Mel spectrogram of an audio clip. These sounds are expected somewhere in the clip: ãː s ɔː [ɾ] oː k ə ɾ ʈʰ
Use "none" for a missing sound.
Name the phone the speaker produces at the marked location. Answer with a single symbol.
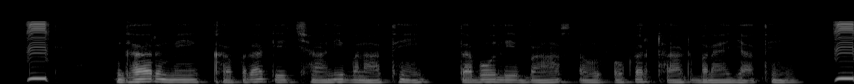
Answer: ɾ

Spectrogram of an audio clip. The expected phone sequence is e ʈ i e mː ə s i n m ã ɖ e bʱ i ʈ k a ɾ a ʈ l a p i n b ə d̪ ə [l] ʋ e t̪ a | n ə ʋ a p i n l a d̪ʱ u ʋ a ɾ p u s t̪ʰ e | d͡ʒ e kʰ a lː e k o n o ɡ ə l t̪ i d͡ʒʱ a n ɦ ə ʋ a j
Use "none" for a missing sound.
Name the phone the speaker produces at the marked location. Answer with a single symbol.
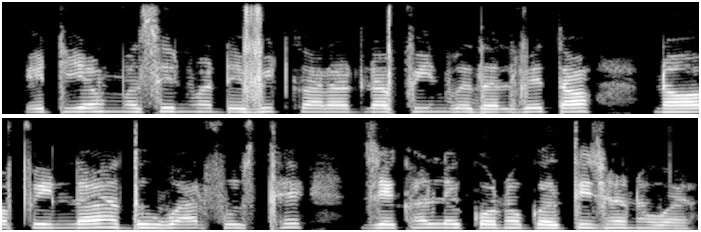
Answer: l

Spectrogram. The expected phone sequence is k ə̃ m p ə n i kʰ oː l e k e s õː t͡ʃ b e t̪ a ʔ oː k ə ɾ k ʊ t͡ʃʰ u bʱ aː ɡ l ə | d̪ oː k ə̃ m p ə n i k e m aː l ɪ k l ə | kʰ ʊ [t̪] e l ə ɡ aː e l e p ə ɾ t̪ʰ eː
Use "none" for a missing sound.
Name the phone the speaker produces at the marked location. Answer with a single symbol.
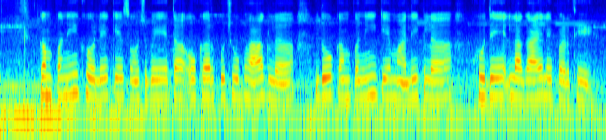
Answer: d̪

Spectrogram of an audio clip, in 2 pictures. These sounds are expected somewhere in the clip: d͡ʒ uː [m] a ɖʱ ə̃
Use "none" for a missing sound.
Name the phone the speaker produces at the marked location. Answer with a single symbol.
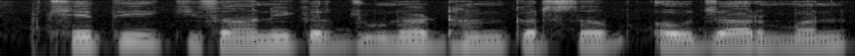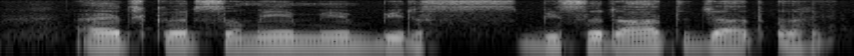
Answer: n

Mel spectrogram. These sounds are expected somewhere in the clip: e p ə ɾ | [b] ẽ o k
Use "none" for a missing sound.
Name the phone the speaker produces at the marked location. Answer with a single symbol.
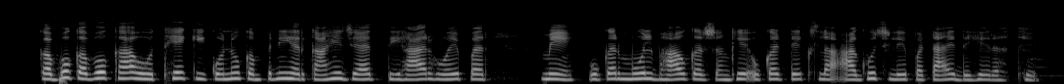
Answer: m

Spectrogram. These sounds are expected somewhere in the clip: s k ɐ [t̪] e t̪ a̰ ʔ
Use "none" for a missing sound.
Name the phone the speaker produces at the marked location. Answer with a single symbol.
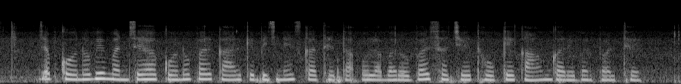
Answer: t̪ʰ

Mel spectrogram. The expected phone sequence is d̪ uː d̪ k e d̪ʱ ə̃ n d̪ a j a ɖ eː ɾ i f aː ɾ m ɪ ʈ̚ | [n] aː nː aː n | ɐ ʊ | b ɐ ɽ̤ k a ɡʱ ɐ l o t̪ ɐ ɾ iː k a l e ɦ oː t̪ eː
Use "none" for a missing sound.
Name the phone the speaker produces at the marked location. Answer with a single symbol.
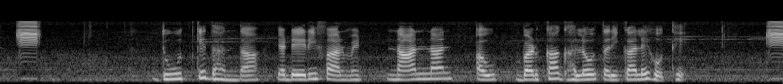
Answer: n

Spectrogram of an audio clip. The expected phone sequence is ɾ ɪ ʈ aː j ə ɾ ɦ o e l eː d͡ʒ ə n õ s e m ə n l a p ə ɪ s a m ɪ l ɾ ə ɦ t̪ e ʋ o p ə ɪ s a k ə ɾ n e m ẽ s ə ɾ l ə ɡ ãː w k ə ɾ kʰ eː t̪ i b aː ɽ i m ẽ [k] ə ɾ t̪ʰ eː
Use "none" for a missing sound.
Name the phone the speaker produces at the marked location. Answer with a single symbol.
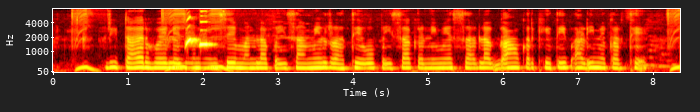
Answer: k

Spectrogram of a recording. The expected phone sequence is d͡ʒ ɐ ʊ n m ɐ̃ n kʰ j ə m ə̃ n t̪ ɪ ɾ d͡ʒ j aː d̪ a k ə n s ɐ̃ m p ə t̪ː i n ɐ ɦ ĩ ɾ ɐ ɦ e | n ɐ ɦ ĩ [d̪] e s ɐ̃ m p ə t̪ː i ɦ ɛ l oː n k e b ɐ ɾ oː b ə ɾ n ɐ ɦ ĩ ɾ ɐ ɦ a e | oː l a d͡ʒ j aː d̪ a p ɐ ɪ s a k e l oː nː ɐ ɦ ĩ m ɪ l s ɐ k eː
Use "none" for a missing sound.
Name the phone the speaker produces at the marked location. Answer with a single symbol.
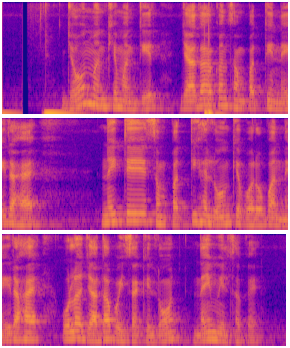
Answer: t̪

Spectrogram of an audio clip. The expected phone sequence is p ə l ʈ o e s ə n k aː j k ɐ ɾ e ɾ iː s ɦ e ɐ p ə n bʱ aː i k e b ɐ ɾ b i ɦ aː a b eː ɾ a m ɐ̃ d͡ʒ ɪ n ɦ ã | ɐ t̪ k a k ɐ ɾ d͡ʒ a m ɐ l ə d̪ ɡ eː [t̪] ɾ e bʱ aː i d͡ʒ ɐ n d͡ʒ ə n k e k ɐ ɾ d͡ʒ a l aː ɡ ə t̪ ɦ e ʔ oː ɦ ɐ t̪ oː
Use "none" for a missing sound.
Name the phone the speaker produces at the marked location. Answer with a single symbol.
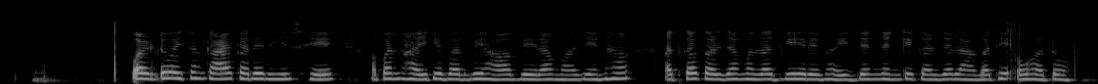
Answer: none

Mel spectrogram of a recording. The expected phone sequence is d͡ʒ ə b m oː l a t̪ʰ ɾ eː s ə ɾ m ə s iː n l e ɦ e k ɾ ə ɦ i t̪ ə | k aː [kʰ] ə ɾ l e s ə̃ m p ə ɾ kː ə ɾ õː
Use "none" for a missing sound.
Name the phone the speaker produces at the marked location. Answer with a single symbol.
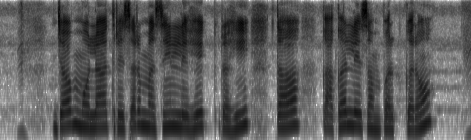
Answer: k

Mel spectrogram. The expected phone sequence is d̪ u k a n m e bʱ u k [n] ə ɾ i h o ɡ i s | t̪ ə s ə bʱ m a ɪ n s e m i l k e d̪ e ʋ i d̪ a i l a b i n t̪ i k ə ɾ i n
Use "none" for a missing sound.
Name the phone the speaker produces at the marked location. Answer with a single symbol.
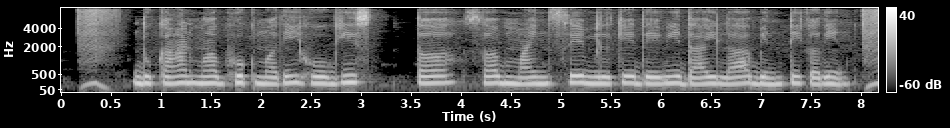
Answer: m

